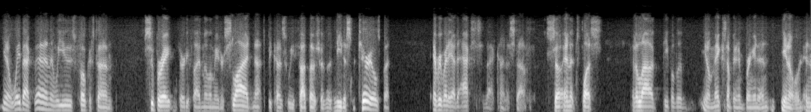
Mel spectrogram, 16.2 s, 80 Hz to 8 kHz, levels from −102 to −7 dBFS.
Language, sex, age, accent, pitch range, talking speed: English, male, 50-69, American, 105-130 Hz, 195 wpm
